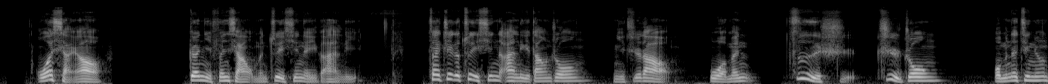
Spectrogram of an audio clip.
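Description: The speech signal shows no technical faults; the background falls to silence in the pauses between phrases and comes back in time for each next sound, with only very quiet sound lost.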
